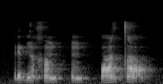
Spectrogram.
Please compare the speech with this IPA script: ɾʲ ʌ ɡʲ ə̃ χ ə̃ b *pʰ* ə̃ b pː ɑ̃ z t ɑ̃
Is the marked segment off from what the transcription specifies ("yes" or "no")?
yes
